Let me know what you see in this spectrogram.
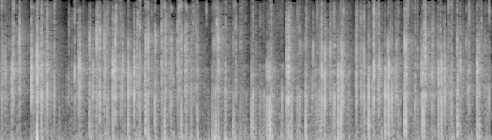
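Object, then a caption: Plastic ice cube tray. Long nails rapidly tap and scratch the round cavities of an empty green plastic ice cube tray held close to the camera. It makes a dense stream of dry, bright clicks and crackly scrapes with very little low end, each hit dying away almost instantly.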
